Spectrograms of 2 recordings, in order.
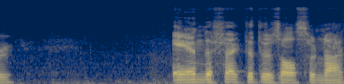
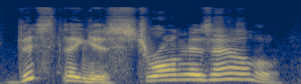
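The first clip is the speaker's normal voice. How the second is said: high, slow amazed outburst; drawn out in awe; excited; 11 semitones higher, slower than usual. Real, not acted. Amazed at dinosaur strength.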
